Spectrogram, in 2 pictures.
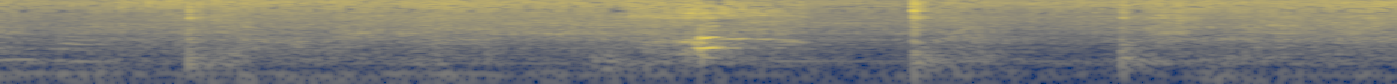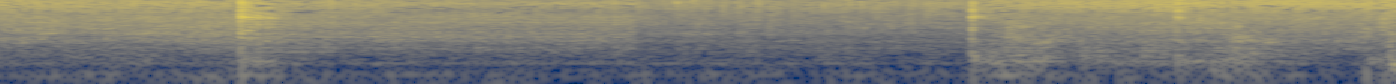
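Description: Spice paste for egg curry fries in a pan with a soft continuous sizzle, broken by several scraping stirs of a utensil, close and fairly quiet, no talking.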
